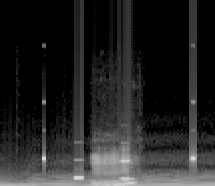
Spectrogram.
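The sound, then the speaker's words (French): Short electronic beeps from a keypad as an access code is entered, a few brief tones alternating between high and lower pitch. They sound over a steady tonal background with a brief burst of warbling sound in the middle. “Alors, je compose le code.”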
